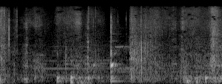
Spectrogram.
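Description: Cardboard box being opened by hand: irregular scrapes, rustles and light knocks of cardboard flaps and paper packing.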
